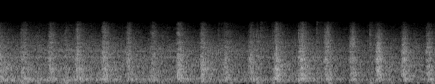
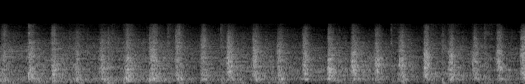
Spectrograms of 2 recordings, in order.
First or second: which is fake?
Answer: second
